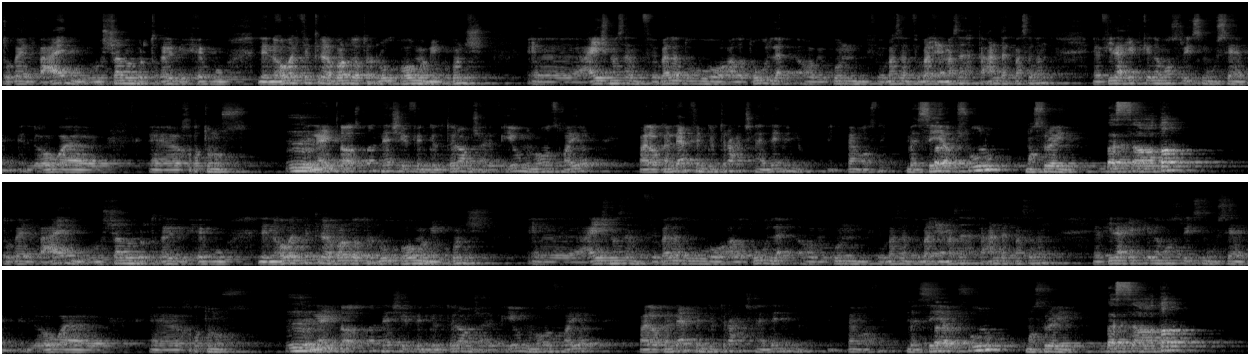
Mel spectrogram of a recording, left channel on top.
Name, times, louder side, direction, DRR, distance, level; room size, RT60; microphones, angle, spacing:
voice 1, 0.0-4.8 5.3-14.9 15.5-18.4 18.8-23.2, left 2 dB, 50° left, 5 dB, 0.9 m, -32 dB
voice 2, 15.3-15.7 21.8-21.9 23.4-24.2, left 2 dB, 15° right, -2 dB, 3.5 m, -26 dB
13.5 x 12.5 x 3.3 m, 1.2 s
head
